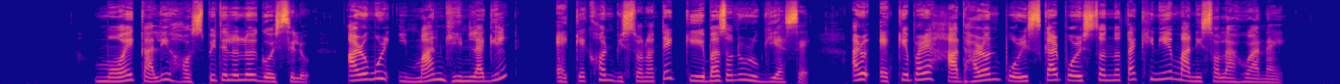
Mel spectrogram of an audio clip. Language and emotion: Assamese, disgusted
